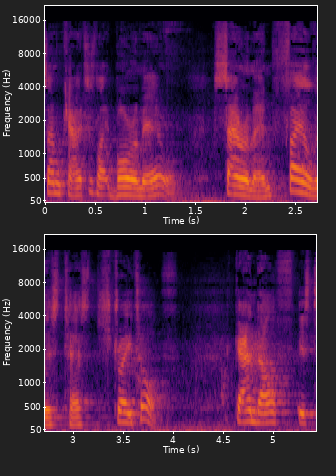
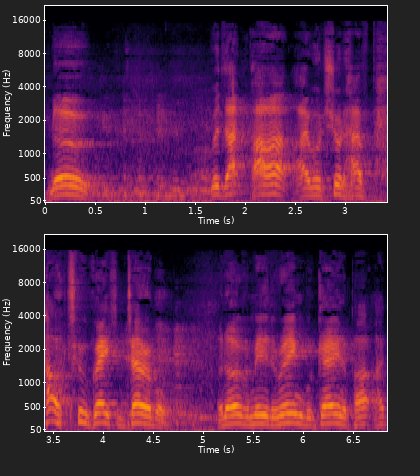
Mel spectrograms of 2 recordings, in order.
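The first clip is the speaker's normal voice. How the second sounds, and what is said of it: Gandalf voice, slightly drunk-sounding. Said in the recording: “This is my Gandalf voice. ... He sounds a bit drunk.”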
